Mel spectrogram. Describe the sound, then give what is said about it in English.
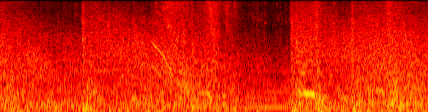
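Gunfire from two masked riders shooting at a stalled wagon, a dense, continuous crackle of shots with a few sharper bursts standing out, loud and with no talk over it. “Two masked riders came into view, saw the stalled wagon, and opened fire again.”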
